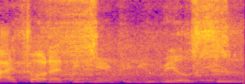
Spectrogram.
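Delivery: big booming voice, huge and very low. Setting the scene in a junkyard, voicing Big Fatso with a big booming voice. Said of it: "you hear this big booming voice".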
